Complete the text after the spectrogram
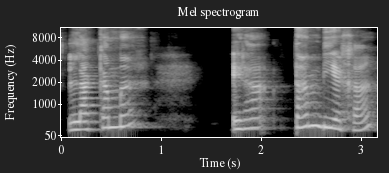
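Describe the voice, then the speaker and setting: Young woman, podcast co-host, lively storyteller, slightly high voice. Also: slow pace. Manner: animated storytelling, quotes others, laughs often. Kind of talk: casual chat.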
